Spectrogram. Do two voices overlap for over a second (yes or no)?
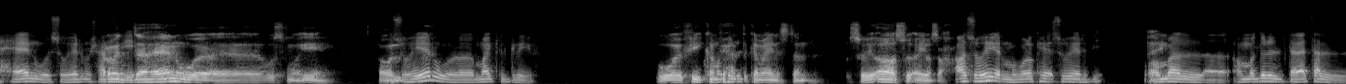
no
